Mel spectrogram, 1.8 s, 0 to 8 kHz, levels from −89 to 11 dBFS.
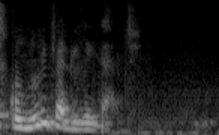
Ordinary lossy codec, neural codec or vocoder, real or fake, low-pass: none; codec, 16 kHz, 2 kbps, FreqCodec, smaller model; fake; 7.2 kHz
